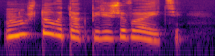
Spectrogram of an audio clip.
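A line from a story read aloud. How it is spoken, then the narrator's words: Girl's pitying voice. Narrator (Russian): жалостливым голосом произнесла девочка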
